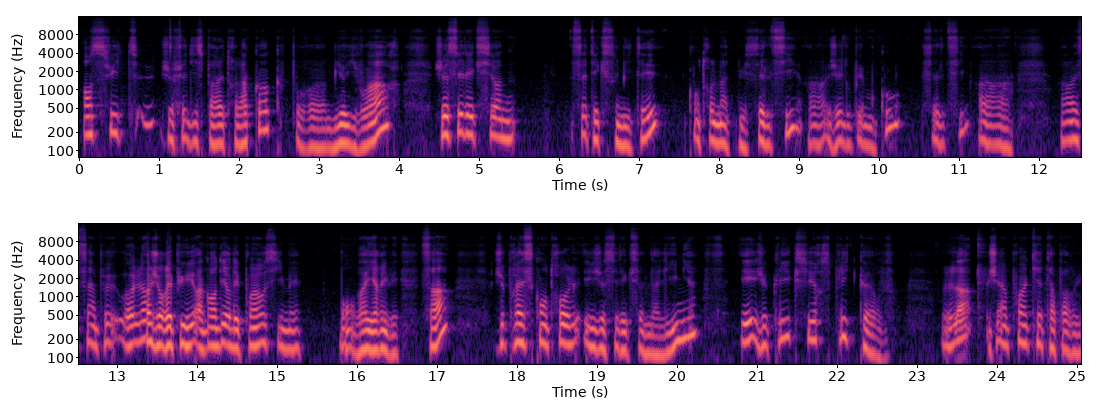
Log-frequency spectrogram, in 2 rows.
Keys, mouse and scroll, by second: 1.1 space, 3.1 click, 3.8-5.7 scroll up 1, 5.7 click, 7.9 click, 10.0-13.9 drag, 15.6 click, 19.1-20.1 drag, 21.9-25.0 drag.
